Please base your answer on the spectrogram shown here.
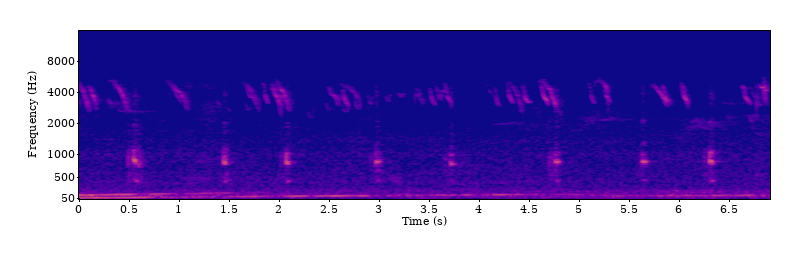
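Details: Young bantam Rhode Island Red chicks, roughly 11 days old, on a chicken ladder give rapid piercing downward-sliding peeps. Soft thuds fall about every second, and a low hum runs underneath.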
